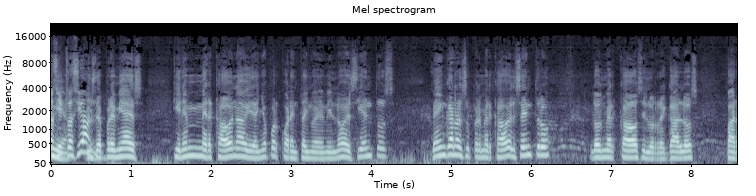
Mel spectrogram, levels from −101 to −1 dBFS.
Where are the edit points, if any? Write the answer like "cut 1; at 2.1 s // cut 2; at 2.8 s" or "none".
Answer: cut 1; at 1.5 s // cut 2; at 4.8 s // cut 3; at 6.6 s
